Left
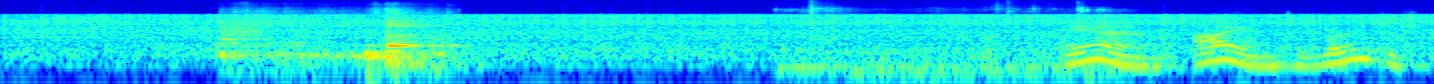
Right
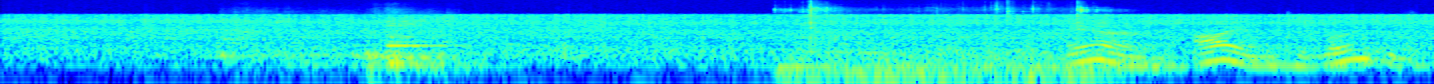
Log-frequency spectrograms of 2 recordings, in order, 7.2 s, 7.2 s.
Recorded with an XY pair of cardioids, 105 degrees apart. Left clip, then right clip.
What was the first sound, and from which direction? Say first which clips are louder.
Dishes clattering: left 3 dB; 60° left.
